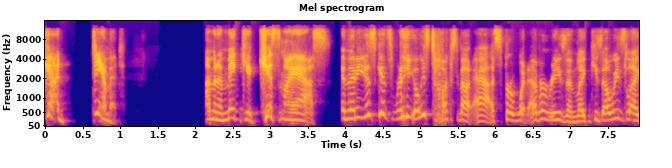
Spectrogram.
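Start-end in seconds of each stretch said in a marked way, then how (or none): 0.0-3.8 rough sea captain voice. Describing impressions of men from reality shows: gritty Captain Lee impression. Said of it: "it's real gritty, but he'll be like".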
